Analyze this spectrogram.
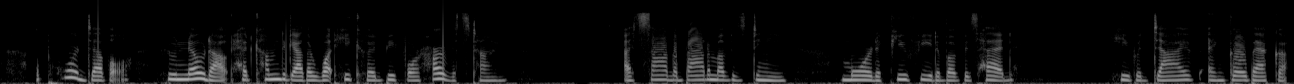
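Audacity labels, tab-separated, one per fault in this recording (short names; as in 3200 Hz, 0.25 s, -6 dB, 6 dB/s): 0.980000	0.980000	pop -15 dBFS
2.860000	2.860000	pop -22 dBFS
4.430000	4.430000	pop -16 dBFS
6.520000	7.040000	clipped -32 dBFS
7.670000	7.670000	pop -25 dBFS
12.090000	12.460000	clipped -28.5 dBFS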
